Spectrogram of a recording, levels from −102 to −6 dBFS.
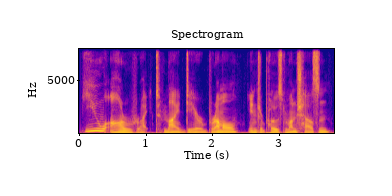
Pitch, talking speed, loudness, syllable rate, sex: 115 Hz, 125 wpm, -20 LUFS, 4.2 syllables/s, male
